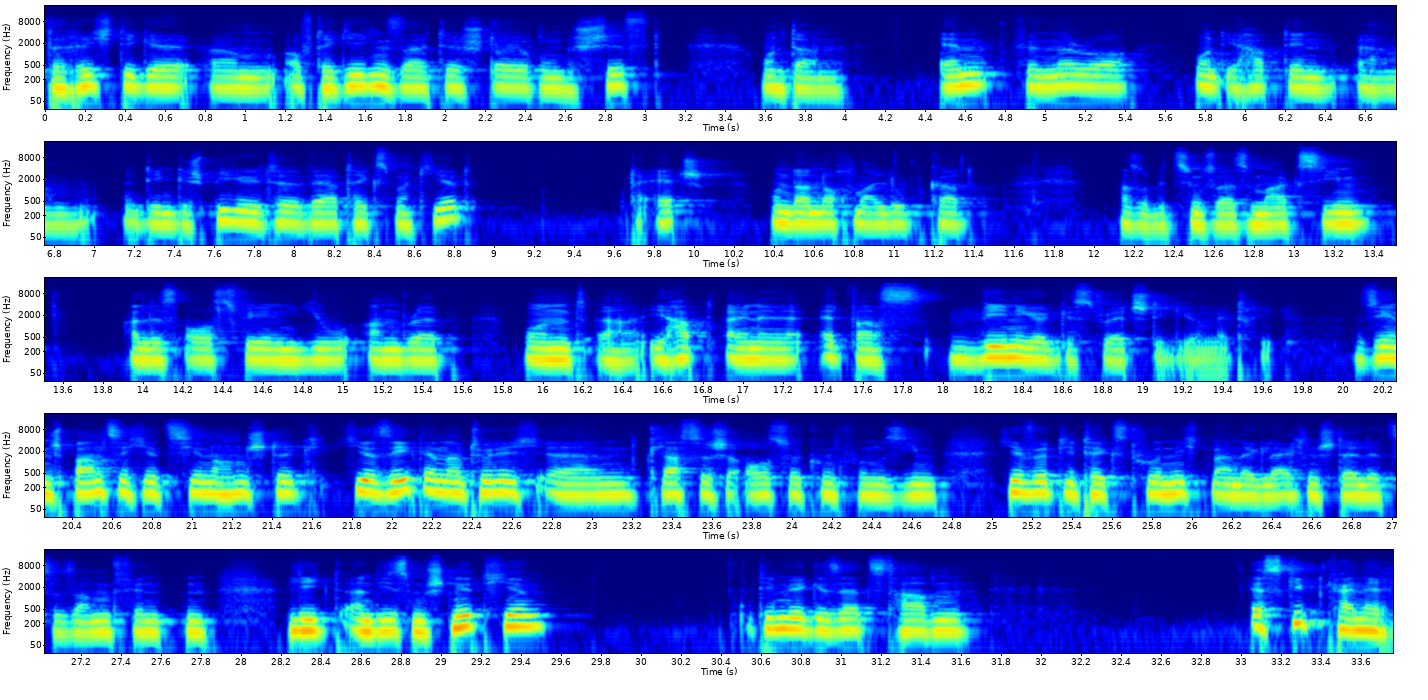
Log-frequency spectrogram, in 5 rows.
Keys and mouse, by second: 4.2 ctrl+shift+m, 5.8 middle click, 11.4 middle click, 13.5 a, 14.3 u, 15.8 middle click, 16.2 click, 16.6 middle click, 17.9 ctrl+middle click, 18.5 middle click, 19.5 ctrl+middle click, 21.6 middle click, 22.1 ctrl+middle click, 23.0 middle click, 23.6 ctrl+middle click, 31.3 middle click, 32.0 ctrl+middle click, 32.5 click.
